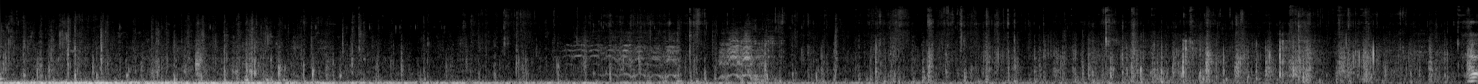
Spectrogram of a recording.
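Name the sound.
horse hooves clip-clopping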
